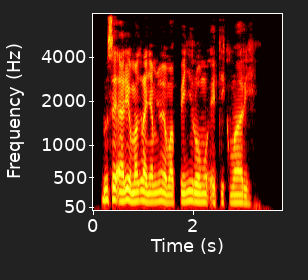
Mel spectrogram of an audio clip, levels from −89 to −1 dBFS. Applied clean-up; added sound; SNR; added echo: neural mask model Resemble Enhance denoiser.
